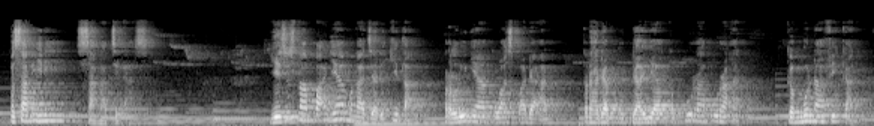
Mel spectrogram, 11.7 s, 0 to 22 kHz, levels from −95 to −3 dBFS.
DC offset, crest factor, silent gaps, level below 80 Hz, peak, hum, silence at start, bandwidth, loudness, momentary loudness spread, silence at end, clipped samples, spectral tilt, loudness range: under 0.1%; 18 dB; none; -46 dBFS; -2 dBFS; none; 0 s; 11.5 kHz; -22 LUFS; 17 LU; 0 s; under 0.1%; -5.5 dB/octave; 3 LU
